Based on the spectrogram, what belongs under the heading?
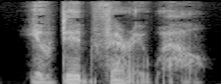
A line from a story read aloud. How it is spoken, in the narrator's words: she murmured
